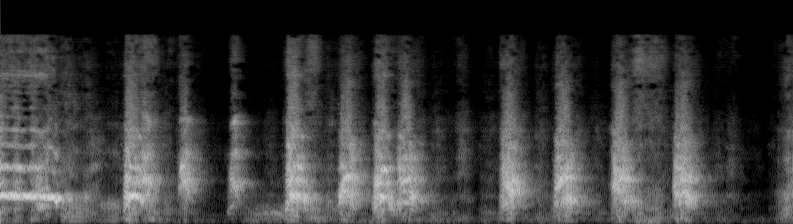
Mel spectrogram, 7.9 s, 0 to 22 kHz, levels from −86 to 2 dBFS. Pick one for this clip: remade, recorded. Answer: remade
